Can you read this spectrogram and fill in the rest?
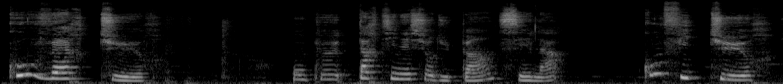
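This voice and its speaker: A woman's voice: mid-range voice, darkish tone. A woman teaching a phonics lesson to young children. She stretches and stresses the final syllables of words. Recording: echoey room.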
